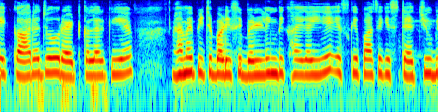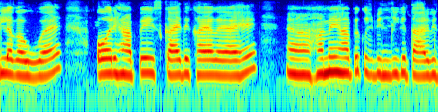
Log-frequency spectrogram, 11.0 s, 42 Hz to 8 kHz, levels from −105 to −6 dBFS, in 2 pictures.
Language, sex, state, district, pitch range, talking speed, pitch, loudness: Hindi, female, Chhattisgarh, Sarguja, 240-265 Hz, 220 wpm, 250 Hz, -22 LUFS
